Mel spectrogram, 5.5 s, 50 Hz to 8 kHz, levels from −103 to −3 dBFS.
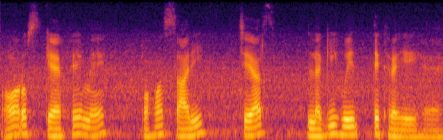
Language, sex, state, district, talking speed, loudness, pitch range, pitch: Hindi, male, Madhya Pradesh, Katni, 130 wpm, -19 LUFS, 105-135 Hz, 120 Hz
